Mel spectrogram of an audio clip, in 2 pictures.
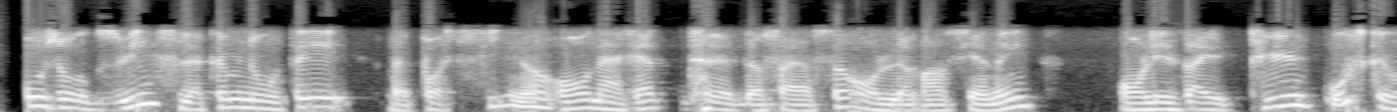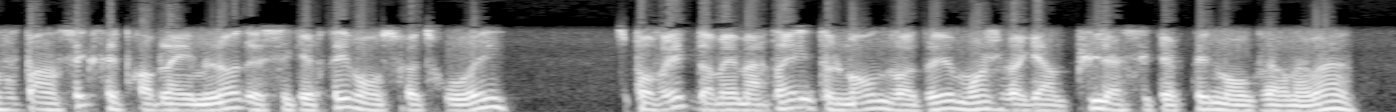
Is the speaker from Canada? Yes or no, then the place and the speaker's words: yes; Quebec, Canada; chez nous, au Québec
